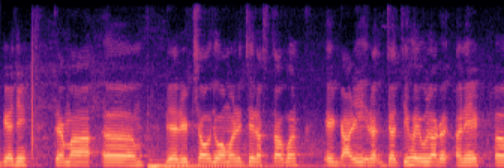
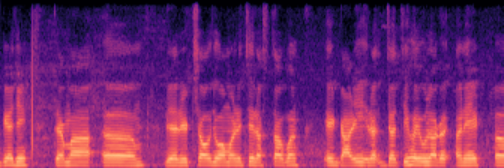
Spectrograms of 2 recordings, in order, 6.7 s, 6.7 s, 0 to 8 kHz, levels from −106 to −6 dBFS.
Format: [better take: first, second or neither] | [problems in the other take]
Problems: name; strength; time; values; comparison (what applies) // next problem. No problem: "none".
second | background sound (Bowed string instrument); 11 dB below the speech // room echo; dies away in 1.3 s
